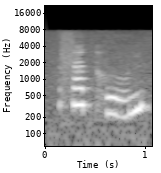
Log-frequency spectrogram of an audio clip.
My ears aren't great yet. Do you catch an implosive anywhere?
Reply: no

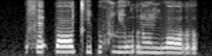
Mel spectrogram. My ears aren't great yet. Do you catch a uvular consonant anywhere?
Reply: no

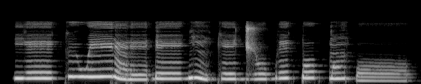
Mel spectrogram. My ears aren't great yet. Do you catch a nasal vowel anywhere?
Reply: yes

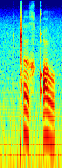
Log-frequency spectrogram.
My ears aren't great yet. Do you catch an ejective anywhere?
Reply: yes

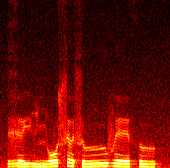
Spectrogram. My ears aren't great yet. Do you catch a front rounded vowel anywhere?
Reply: no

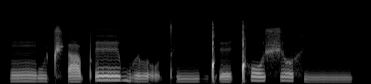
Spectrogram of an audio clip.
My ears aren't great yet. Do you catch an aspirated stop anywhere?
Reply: yes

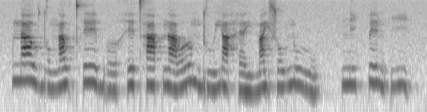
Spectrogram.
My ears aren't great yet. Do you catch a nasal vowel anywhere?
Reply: no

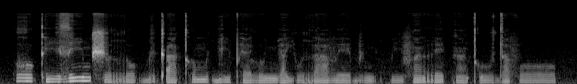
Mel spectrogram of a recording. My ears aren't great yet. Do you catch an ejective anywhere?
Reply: yes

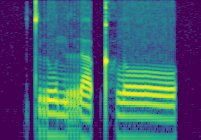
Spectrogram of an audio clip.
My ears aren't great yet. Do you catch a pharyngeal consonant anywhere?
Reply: no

